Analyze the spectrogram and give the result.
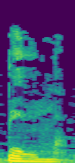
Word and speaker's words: Boom: The double O is a long O. Boat, as in Corey Ten Boom. That's how you say her name.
